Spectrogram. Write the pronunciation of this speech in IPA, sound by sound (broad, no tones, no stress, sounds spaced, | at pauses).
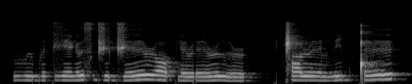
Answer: β ɯ b ɘː k ɣ eː ɳ ɯ s d͡ʒ ɯ d͡ʒ ɘː ɹ ɔ k ɳ ɘ ɹ ɾ ɘː ɹ ɯ ɹ | ǁ ɒ ɹ ɘː l ð i b ǃ ɘː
